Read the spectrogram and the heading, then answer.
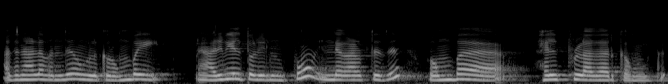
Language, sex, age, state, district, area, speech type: Tamil, female, 18-30, Tamil Nadu, Namakkal, rural, spontaneous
